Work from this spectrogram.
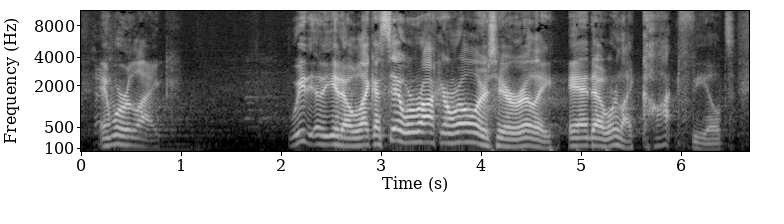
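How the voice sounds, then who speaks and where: Speaking at a moderate pace, a man with an American accent has a fairly high voice and a bright, sharp tone. His pitch swings very widely. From Montana. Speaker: army musician. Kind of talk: workshop conversation on stage. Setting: festival stage with audience.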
